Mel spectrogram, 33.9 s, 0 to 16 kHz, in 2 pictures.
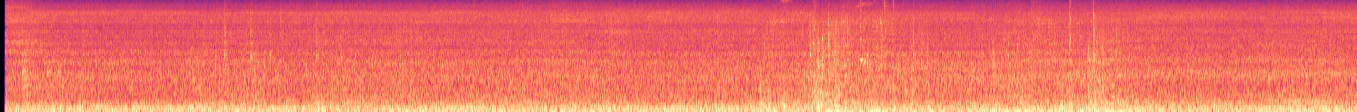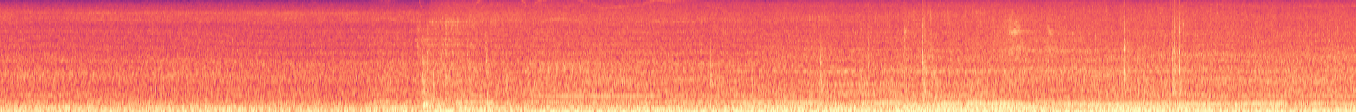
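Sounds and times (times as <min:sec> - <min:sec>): heavy machinery humming: 0:19.6 - 0:33.9.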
